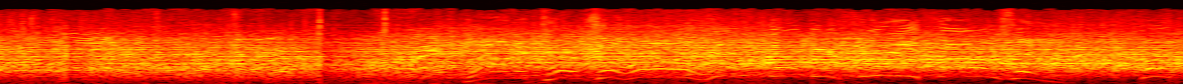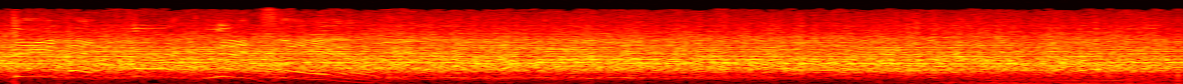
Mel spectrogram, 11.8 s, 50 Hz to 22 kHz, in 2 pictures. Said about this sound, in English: Kind of a little bouncer, September 16th, 1993 at the Metrodome. A fairly loud-sounding crowd. It wasn't that large, I don't recall, but it was maybe 20-some thousand as David Winfield closed in on his 3,000th hit.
